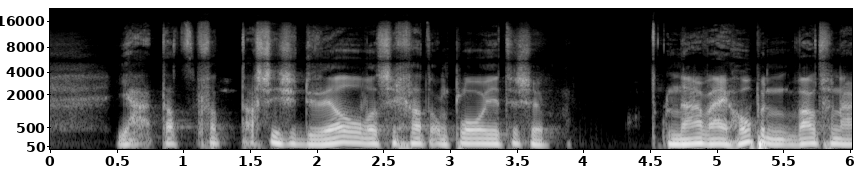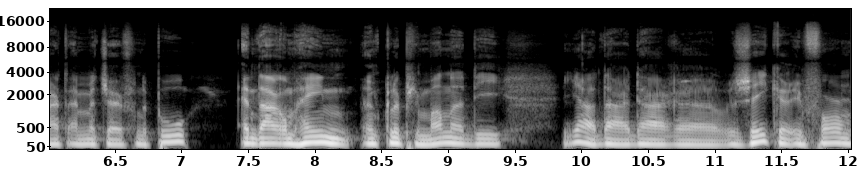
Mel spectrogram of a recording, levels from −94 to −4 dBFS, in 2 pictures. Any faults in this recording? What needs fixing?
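The speech has channel delay (comb filtering) all the way through. One channel sits a hair behind the other, roughly a tenth of a millisecond, which fits a lag of just a few samples. When the two get folded to mono, the shared content cancels at evenly spaced points, the first landing somewhere around 5 kHz. That notch takes the bite out of the upper presence range, so everything comes across a bit hollow and dulled at the top. To prevent it, keep both channels sample-aligned before any mono fold-down, and check the mono sum against the stereo source while you're at it.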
